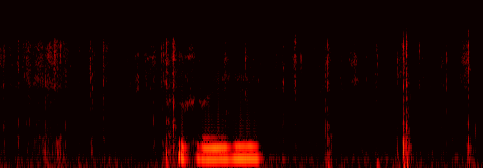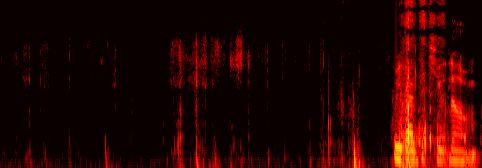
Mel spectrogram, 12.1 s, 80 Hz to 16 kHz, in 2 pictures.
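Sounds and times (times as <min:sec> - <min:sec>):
crinkly rustles: 0:00.0 - 0:11.8.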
